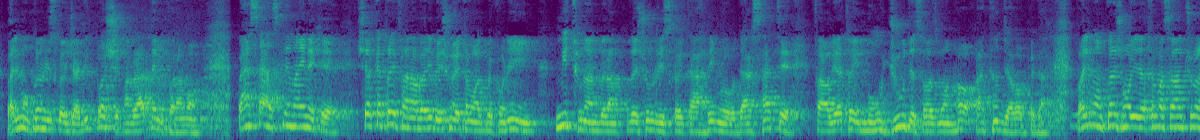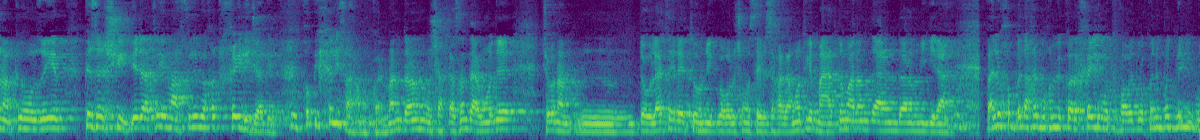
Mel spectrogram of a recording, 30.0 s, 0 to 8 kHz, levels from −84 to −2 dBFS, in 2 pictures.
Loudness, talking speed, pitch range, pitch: -20 LUFS, 180 wpm, 130-180 Hz, 150 Hz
